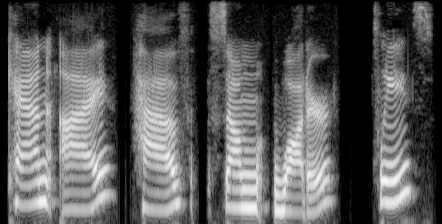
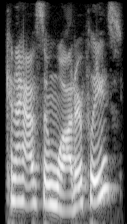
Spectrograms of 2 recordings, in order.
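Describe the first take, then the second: First: Slow, drawn-out model sentence; slow careful repeat. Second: Said in the usual way. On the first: Shown as a demonstration. Teacher models asking for water, very slowly. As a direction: spell it out slowly for beginners. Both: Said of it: "vocabulary drill, repeated for learners".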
